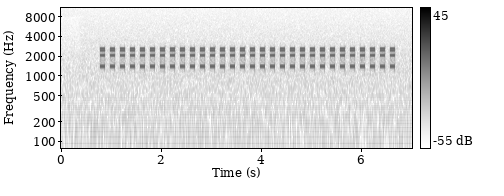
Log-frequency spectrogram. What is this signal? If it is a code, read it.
Telephone call progress tone (North American plan), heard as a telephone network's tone, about 1400, 2050, 2450, 2600 Hz, 0.1 s on and 0.1 s off. Off-hook warning tone.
